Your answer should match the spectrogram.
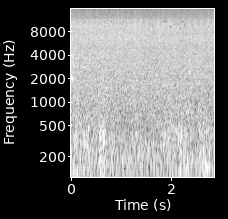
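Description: In the video game Eastshade, a thunderstorm gives a dense, steady wash of heavy rain with a low rumbling undertone, constant and enveloping with no voices.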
